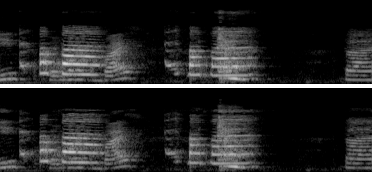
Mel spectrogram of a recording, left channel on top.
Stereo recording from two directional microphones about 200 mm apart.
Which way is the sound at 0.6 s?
30° left (ahead or behind).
